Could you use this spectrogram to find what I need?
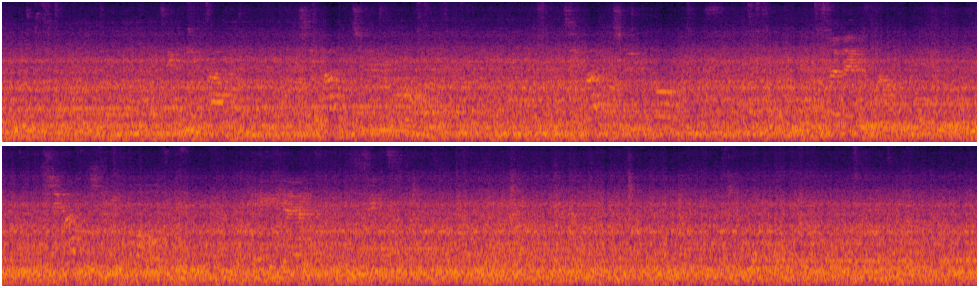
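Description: A train rumbles steadily along its tracks, heard from inside a carriage.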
